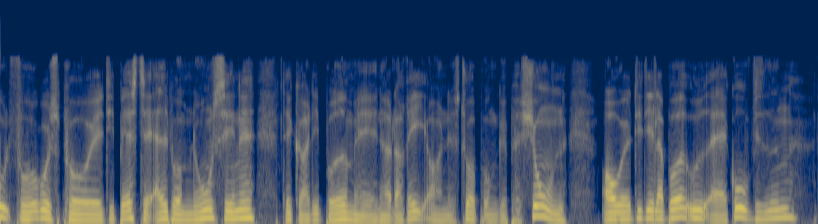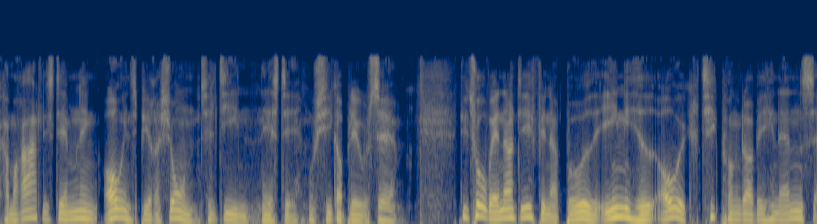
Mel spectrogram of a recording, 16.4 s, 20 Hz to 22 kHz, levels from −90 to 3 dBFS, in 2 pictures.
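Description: A speech clip carried over a wideband mSBC Bluetooth headset link, with one instance of unconcealed Bluetooth headset packet loss at 6.54 s, between "passion og øh de" and "både ud af god". A gap of about 7.5 ms, which fits a single lost headset packet, was filled with silence or an idle pattern instead of being patched over, so the speech drops out abruptly. On a waveform this appears as a flat notch with sharp vertical edges. A spectrogram shows a thin vertical gap across the band up to 8 kHz.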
